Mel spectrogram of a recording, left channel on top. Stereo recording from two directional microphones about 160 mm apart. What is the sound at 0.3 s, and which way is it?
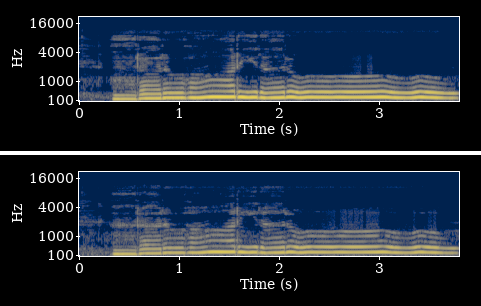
Music, 25° left (ahead or behind).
